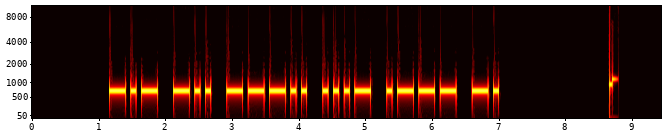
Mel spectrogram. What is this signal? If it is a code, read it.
Morse code, heard as a keyed tone, about 15 wpm, 700 Hz. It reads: KD8VJN
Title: USA Call Signs - 3x Character Spacing - 15wpm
